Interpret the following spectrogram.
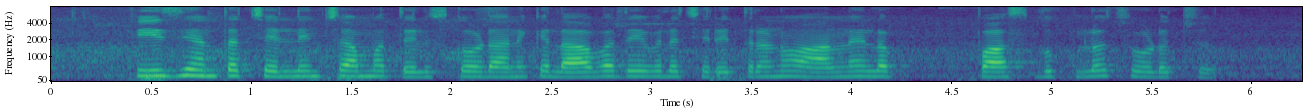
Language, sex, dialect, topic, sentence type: Telugu, female, Telangana, banking, statement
